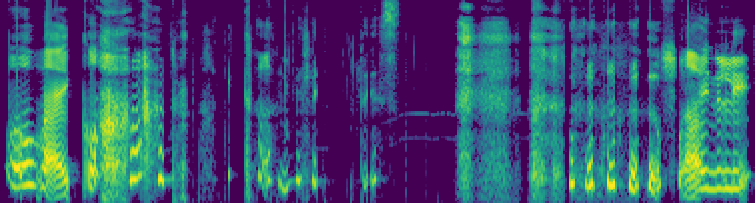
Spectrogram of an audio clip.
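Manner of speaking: slow, laughing through tears; tearful, laughing and slow; happy tears. Acted. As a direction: choke out the joy between laughs. Character weeps happy tears.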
